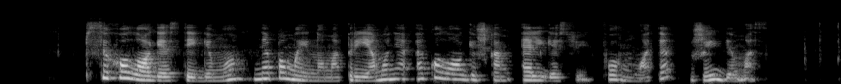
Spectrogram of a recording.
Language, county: Lithuanian, Alytus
